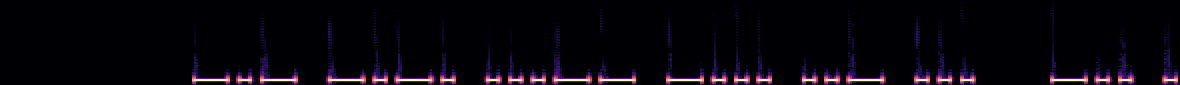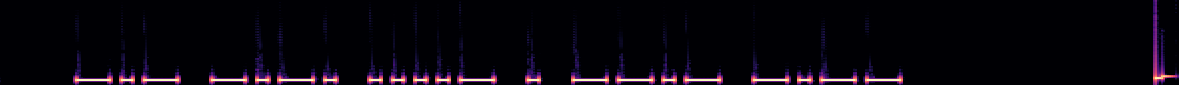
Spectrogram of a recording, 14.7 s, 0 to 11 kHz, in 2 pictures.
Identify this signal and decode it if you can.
Morse code, heard as a keyed tone, about 17 wpm, 700 Hz. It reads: KC3BUS DE KC4EQY
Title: USA Callsign DE Callsign 17wpm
